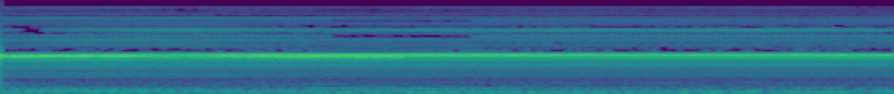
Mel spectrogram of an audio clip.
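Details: Continuous high, buzzy trill from loud frogs, flat in pitch and unbroken throughout, with low murmuring background noise beneath.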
